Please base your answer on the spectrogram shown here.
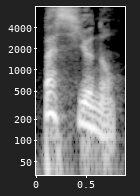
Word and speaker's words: passionnant: Final T not pronounced. Passionnant.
